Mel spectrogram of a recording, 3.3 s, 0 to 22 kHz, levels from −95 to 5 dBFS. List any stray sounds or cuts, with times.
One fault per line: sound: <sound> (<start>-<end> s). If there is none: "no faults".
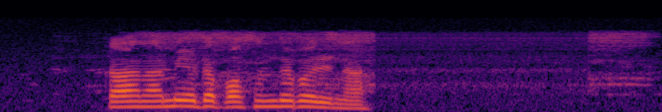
no faults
